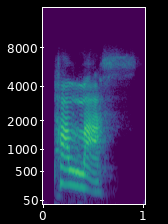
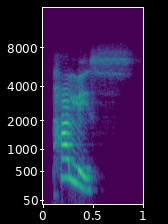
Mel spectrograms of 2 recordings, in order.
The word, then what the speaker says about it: palace: So we don't say palace, we say palace.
